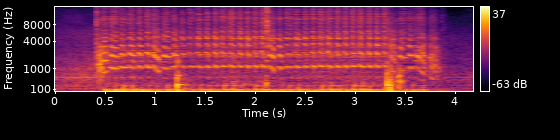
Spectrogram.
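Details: 1973 Honda CB350 Four with new condensers, on choke: catches, runs lumpy with uneven popping for about three seconds, then dies; owner suspects timing 180 degrees out; misfire while starting.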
